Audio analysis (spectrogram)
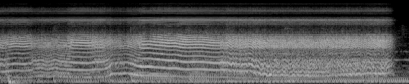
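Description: A drawn-out, squealing fart sound effect, called the blowing smoke fart, lasting about four seconds, with a high, wavering, reedy pitch that bends up and down before cutting off abruptly. No one talks over it.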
